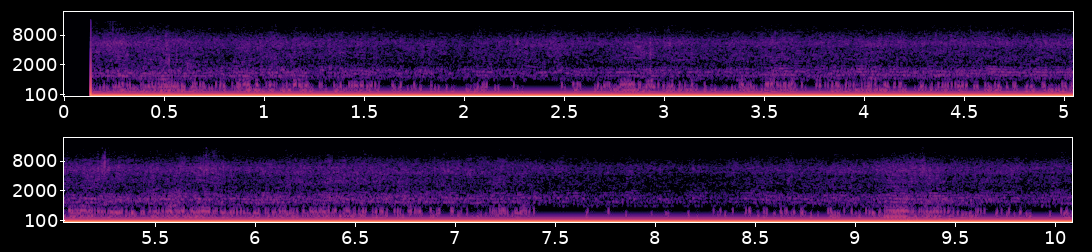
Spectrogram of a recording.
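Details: Honey bees sick with black bee disease, also called chronic paralysis, make a steady, dense hum that runs unbroken for ten seconds under a broad hiss.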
